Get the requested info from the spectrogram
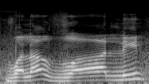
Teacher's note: ज़बान का किनारा बाएं तरफ का ऊपर के दाढ़ों से जब टकराएगा तो ज़ाद अदा होगा।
